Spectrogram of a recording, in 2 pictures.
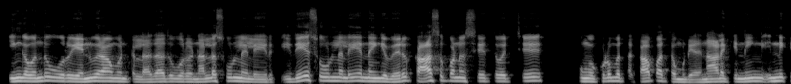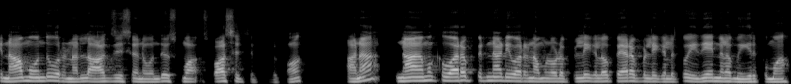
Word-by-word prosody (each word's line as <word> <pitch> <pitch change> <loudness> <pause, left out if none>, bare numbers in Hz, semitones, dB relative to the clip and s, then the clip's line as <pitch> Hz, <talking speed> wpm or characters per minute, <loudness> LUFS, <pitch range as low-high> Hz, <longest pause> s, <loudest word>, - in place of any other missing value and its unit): இங்க 155 0 +4
வந்து 160 +4 +1
ஒரு 145 -1 +1
என்விரான்மென்டல் 140 -5 +1
அதாவது 135 +2 -1
ஒரு 130 -1 -2
நல்ல 140 +4 0
சூழ்நிலை 150 -7 0
இருக்கு. 115 0 -13
இதே 155 +7 +1
சூழ்நிலைய 170 -2 0
நீங்க 145 -2 +3
வெறும் 170 +6 -1
காசு 175 +1 +3
பணம் 155 -3 -1
சேர்த்து 150 -1 -6
வச்சு 155 +3 -4 0.5
உங்க 140 -1 +1
குடும்பத்தைக் 155 -2 -4
காப்பாத்த 145 -2 -1
முடியாது. 110 -1 -3
நாளைக்கு 135 0 0
நீங்க 150 +1 +2
இன்னைக்கு 160 -1 0
நாம 160 +3 +3 0.2
ஒரு 145 - -3
நல்ல 145 +2 -1
ஆக்ஸ்சிசன் 140 -2 -3
வந்து 145 +4 -1
சுமா 135 -2 -3
சுவாசிச்சிட்டு 140 -7 -3
இருக்கோம். 125 +9 -6 0.5
ஆனா, 145 +6 +4 0.4
நமக்கு 175 +2 +5
வர 175 +2 +6
பின்னாடி 175 0 +1
வர 150 - +1
நம்மளோட 140 0 -1
பிள்ளைகளோ, 145 -1 0
பேரப்பிள்ளைகளுக்கும் 140 -2 0
இதே 155 +2 +3
நிலைமை 135 -3 +1
இருக்குமா? 125 -1 -2
145 Hz, 165 wpm, -24 LUFS, 135-160 Hz, 0.5 s, வர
